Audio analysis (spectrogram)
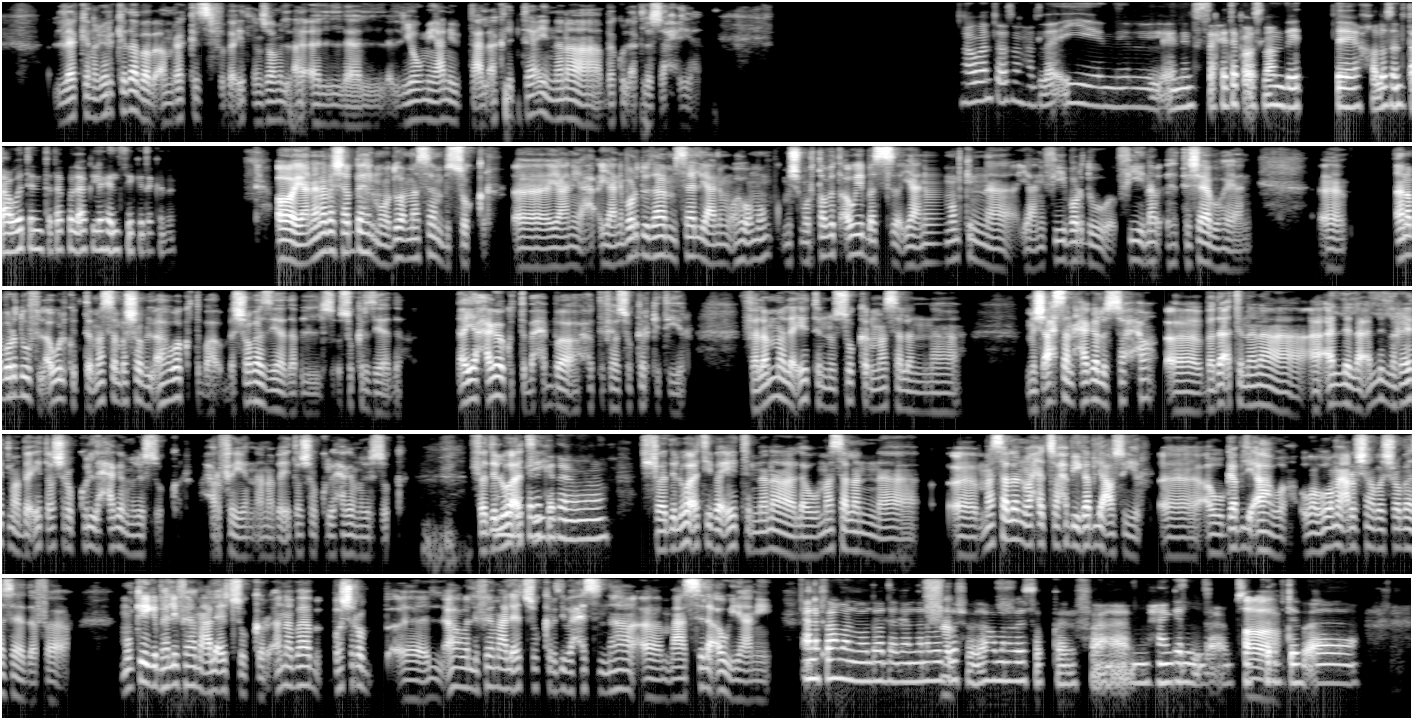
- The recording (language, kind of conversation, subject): Arabic, unstructured, هل إنت مؤمن إن الأكل ممكن يقرّب الناس من بعض؟
- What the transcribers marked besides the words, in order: in English: "healthy"; other noise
